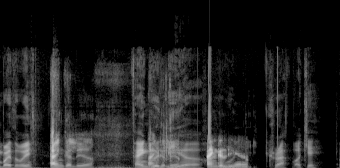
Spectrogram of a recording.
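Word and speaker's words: Pangolier: ways we got armadillo man how do you pronounce his name by the way anger Leah thank you angle crap okay the BBC science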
